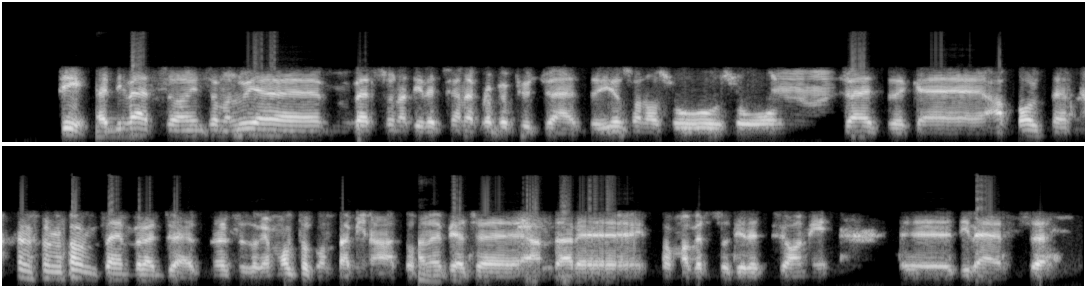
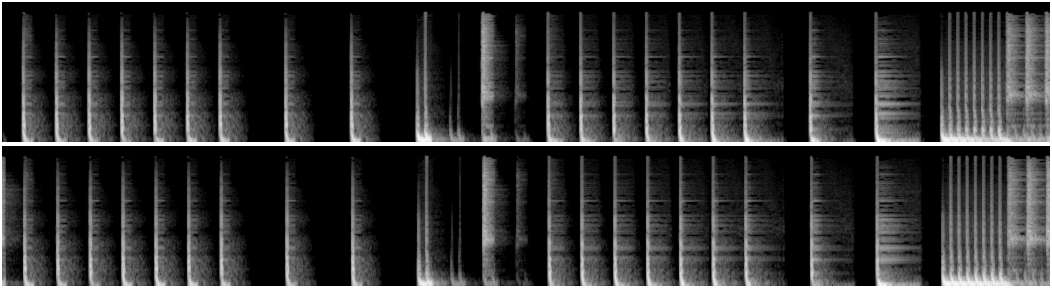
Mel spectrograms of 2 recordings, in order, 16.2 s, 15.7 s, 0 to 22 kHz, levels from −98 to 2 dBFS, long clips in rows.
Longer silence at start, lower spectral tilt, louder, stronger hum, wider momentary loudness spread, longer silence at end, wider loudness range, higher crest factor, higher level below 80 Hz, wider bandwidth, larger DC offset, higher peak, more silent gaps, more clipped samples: first, 0.45 s vs 0.15 s; second, -3.5 dB/octave vs -5.5 dB/octave; first, -17 LUFS vs -21 LUFS; neither; second, 7 LU vs 12 LU; first, 0.15 s vs 0 s; about the same, 3 LU vs 5 LU; about the same, 18 dB vs 18 dB; second, -78 dBFS vs -20 dBFS; second, 9.8 kHz vs 16.5 kHz; neither; about the same, 0 dBFS vs 0 dBFS; neither; neither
